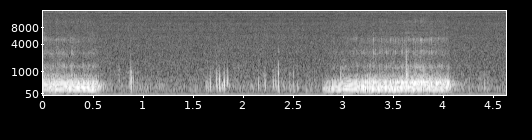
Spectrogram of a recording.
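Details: A dog sleeping upside down on a chair: two rough, buzzing snores on breathing in with quiet snuffles between; snoring.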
